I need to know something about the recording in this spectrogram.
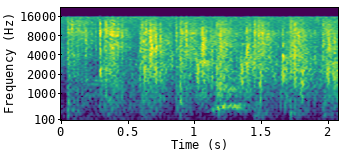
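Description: Audience clapping, with a short cheer about a second in.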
